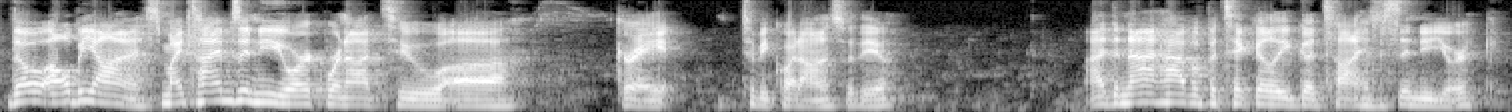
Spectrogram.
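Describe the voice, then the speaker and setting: A man's voice: mid-range voice, expressive, moderate pace. A young man with a New England accent, chatting casually with viewers on a live stream and rambling with lots of fillers. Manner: rambling, heavy use of "like". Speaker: streamer reading chat.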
